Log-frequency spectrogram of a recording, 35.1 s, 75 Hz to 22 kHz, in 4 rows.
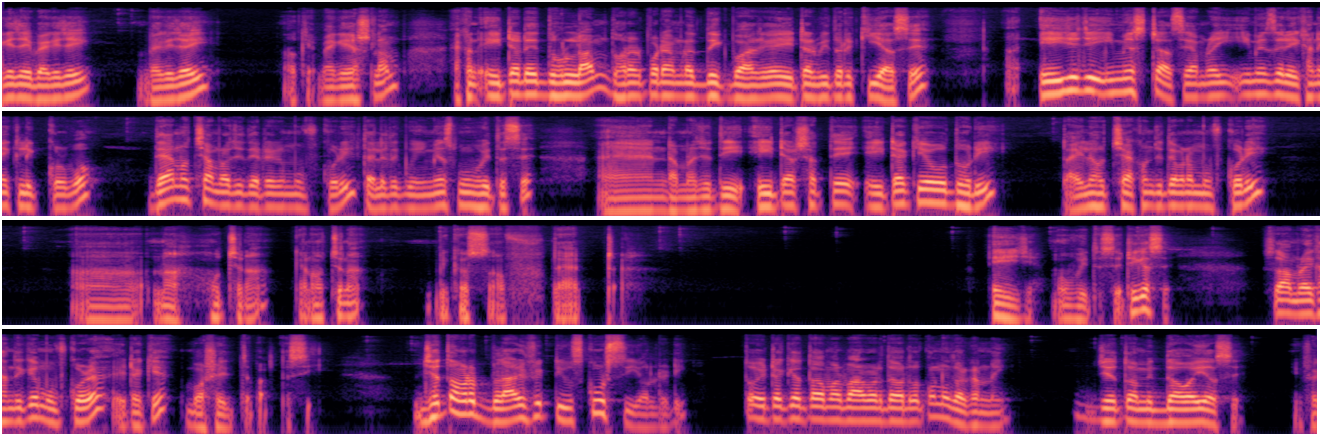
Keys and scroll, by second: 11.1 ctrl+z.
